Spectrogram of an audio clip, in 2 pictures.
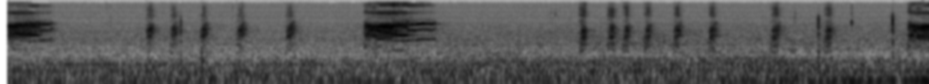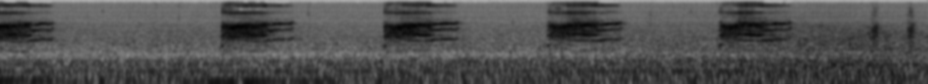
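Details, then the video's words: A squirrel up in a tree gives wavering, nasal, mew-like calls in short bursts with sharp clicks between them, at first mistaken for a chicken; the person hearing it wonders if it is crying. "Squirrel making weird noises in a tree..."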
